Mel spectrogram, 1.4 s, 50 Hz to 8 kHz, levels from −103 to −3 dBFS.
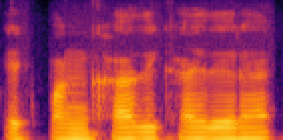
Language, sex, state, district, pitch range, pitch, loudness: Hindi, male, Jharkhand, Deoghar, 110-115 Hz, 110 Hz, -18 LUFS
